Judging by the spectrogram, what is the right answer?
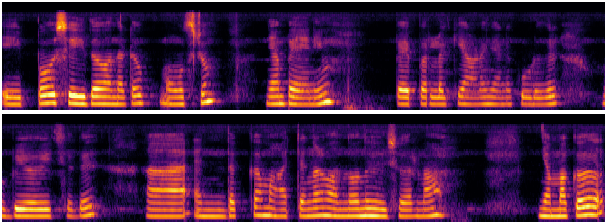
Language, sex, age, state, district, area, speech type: Malayalam, female, 18-30, Kerala, Palakkad, rural, spontaneous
